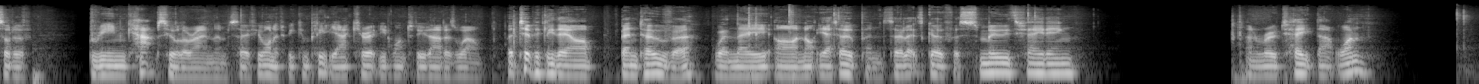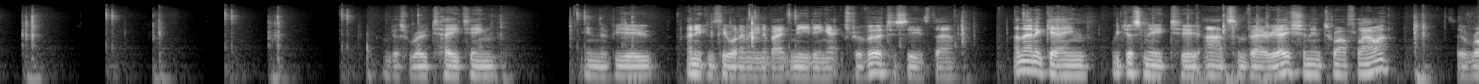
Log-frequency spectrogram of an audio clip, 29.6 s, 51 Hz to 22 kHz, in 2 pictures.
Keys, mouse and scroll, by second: 2.6 middle click, 4.3-4.9 scroll down 1, 4.9 scroll up 1, 5.1 Tab, 8.3 click, 12.3 r, 12.9-13.8 scroll down 1, 14.6 click, 15.1 g, 15.9 click, 16.3 r, 17.1 click, 17.5 g, 18.2 click, 19.2 middle click, 19.7 r, 20.6 click, 21.1 g, 21.5 click, 21.9 ctrl+r, 22.3 ctrl+click, 22.7 click, 24.0 shift+middle click, 24.7-25.1 scroll down 1, 25.1 shift+click, 25.7 Tab, 26.3 a, 26.7 a, 27.1 a, 27.4 a, 28.8 a, 29.0 a.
